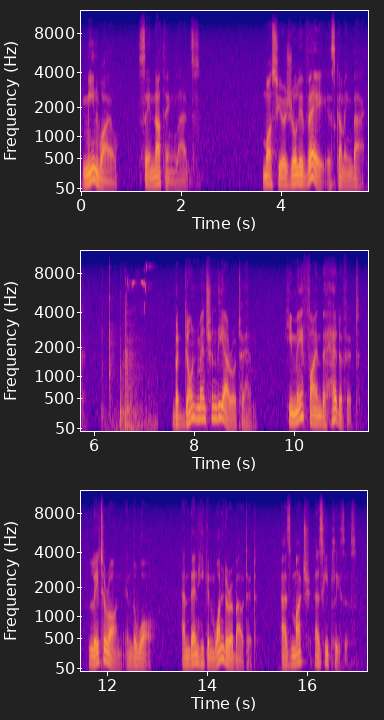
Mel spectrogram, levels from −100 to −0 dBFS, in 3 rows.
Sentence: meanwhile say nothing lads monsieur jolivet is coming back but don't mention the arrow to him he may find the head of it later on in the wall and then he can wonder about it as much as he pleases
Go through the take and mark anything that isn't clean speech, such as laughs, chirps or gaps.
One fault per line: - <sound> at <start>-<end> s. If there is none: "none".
- squeak at 6.1-7.3 s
